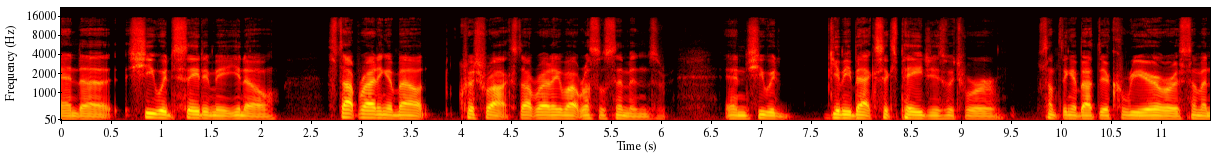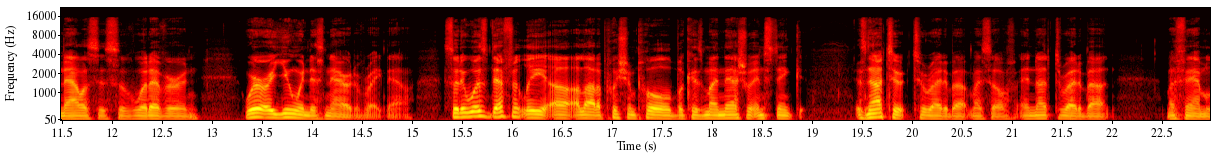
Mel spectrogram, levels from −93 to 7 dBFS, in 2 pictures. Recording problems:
abrupt cut into speech; at the start and the end

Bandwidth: 15 kHz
